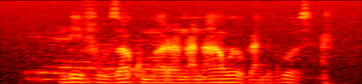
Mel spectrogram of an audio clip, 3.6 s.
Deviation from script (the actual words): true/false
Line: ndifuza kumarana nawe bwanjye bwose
false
